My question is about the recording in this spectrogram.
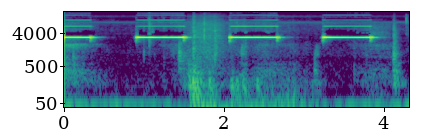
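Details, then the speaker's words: Kenworth T370 diesel truck, key on, engine off, during fault-code scan: high sharp half-second beeps about once a second with talk between; cab warning buzzer, cause unknown. "but I'm sorry about the beeping this is terrible"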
